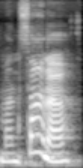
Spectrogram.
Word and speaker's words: manzana: Spanish word for apple, you have to know the phonemic rule that the letter Z is pronounced like an S in Spanish. Otherwise, you won't pronounce the word right.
